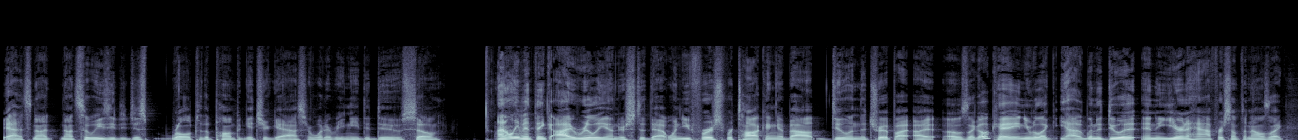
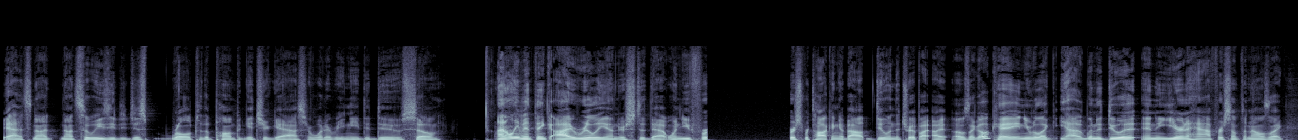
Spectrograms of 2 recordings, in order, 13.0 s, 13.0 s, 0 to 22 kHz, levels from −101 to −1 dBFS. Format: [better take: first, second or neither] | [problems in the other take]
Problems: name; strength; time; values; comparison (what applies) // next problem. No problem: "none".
first | audio freezing; at 7 s for 1 s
